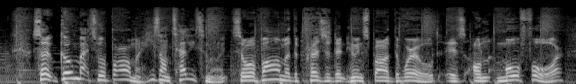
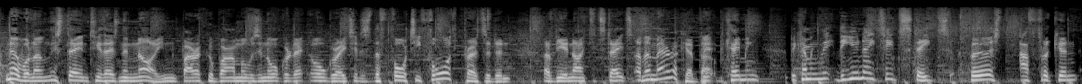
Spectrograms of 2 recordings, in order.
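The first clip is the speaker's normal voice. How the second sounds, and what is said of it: Put-on Welsh accent. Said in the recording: “why am I doing the blimmin' ... Welsh ... accent?”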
